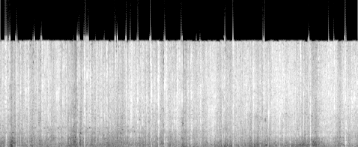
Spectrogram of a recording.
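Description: Handfuls of dry brown autumn leaves are crushed and crumpled between gloved fingers right beside microphone capsules. The result is a dense, continuous crunching and crackling that is bright and dry, with almost no low end and no lingering ring.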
